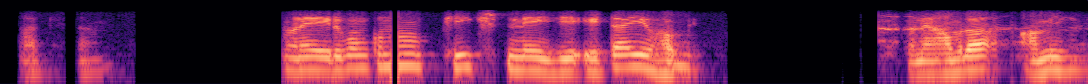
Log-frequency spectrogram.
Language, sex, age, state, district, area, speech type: Bengali, male, 18-30, West Bengal, Nadia, rural, conversation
